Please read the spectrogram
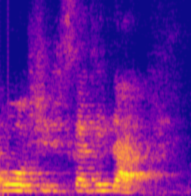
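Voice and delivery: ordinary delivery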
